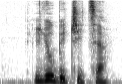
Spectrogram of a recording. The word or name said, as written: ljubičica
